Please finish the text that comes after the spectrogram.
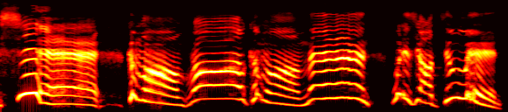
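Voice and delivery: high, drawn-out mock wail; anguished pleading. Bettor reliving the lead slipping to twenty-nine twenty-one, anguished wail. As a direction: stretch each plea into a high howl. Acts out panic as lead shrinks.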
